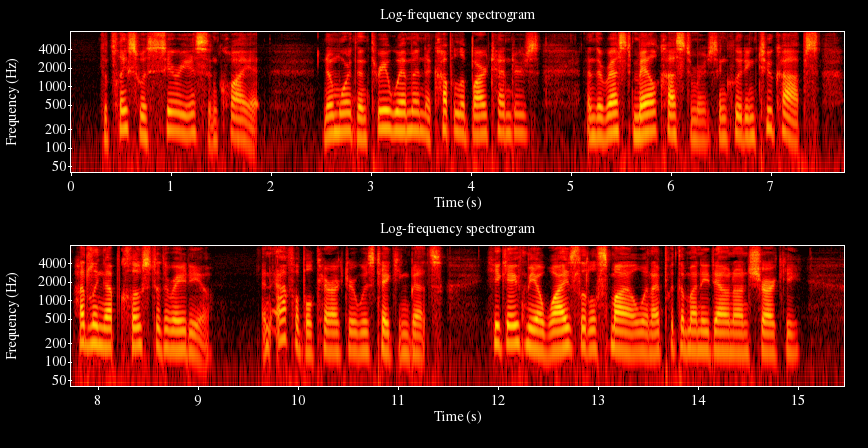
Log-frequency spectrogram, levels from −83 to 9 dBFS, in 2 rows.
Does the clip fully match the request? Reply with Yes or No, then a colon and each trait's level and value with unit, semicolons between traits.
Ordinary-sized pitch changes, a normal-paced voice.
Yes: average, 3.3 semitones; average, 195 wpm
